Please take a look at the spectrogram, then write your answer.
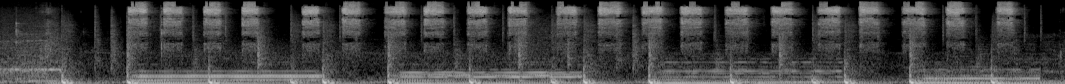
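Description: Loud, close hissing bursts of a spray paint can applying a light coat to car emblems and grille of a Hyundai Tucson, several sprays of a second or two each separated by short pauses, with a faint mechanical hum beneath.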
